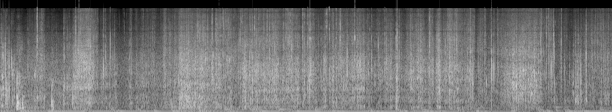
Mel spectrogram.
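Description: Gritty scraping and clattering on stony ground, with many small sharp clicks, as stones and gravel are handled.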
